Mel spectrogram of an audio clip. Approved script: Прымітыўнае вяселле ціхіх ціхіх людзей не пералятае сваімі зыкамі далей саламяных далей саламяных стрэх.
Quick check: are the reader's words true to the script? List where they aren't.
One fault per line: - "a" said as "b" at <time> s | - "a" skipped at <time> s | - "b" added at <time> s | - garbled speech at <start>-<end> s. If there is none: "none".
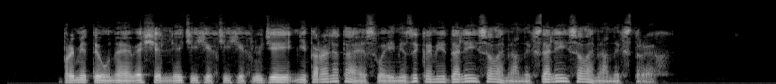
none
